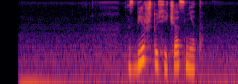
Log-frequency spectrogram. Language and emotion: Russian, neutral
